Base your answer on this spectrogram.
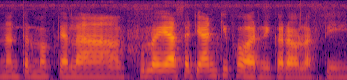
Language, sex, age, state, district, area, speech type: Marathi, female, 45-60, Maharashtra, Washim, rural, spontaneous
